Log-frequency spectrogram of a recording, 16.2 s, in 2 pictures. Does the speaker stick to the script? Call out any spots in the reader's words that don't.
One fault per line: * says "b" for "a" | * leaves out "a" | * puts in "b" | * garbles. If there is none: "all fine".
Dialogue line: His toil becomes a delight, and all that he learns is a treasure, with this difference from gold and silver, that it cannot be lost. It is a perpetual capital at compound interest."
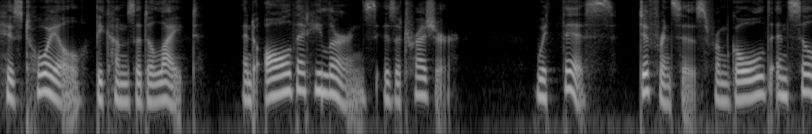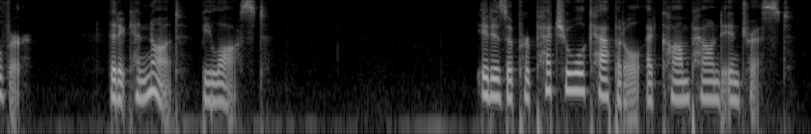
* says "differences" for "difference"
